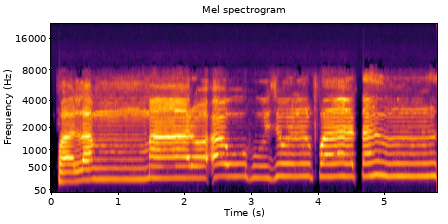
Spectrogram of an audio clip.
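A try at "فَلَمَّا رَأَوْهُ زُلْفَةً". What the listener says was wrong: Tidak panjang. Ibu, tidak panjang.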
